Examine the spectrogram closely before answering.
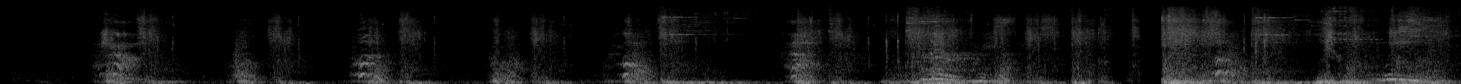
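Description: Fantasy spell effects whoosh and crash in a video game battle.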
